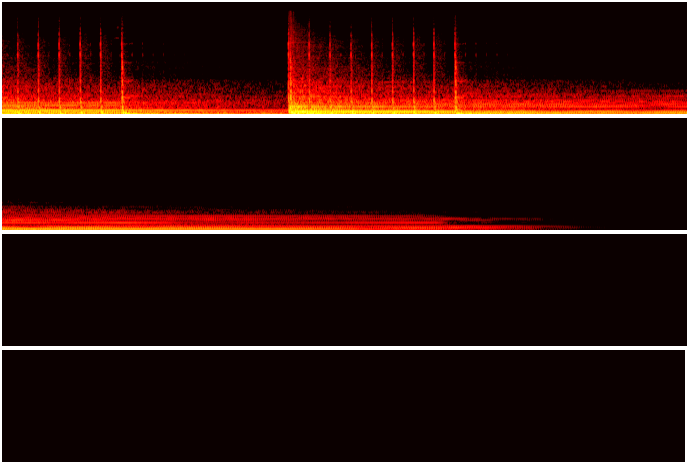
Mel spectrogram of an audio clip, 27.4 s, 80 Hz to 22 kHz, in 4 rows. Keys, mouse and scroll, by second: 0.3-3.9 shift+middle drag, 3.9-17.4 drag, 22.2 click, 23.4 Delete, 24.3 click, 25.6 click, 26.4 click.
